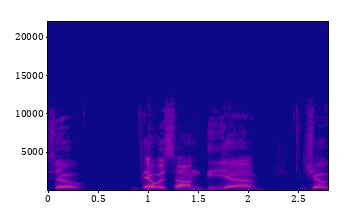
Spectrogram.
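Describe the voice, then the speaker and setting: The sound is dry and close with no echo as a man with a Californian accent speaks in fairly even intonation. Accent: Californian American English. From California, Napa Valley. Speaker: podcast co-host. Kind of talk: casual storytelling chat.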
